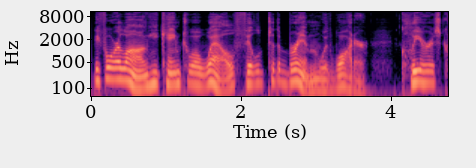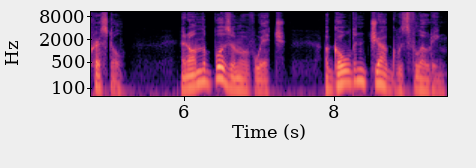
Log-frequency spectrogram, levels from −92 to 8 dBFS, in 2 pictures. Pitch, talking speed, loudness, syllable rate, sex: 115 Hz, 170 wpm, -20 LUFS, 4.5 syllables/s, male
